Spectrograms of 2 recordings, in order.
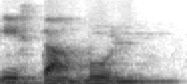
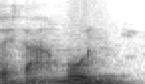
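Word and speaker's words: Istanbul: Se escribe Istambul. Nosotros decimos Estambul, decimos a los peruanos, decimos Estambul. Es Istambul. Muy bien, muchachos.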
